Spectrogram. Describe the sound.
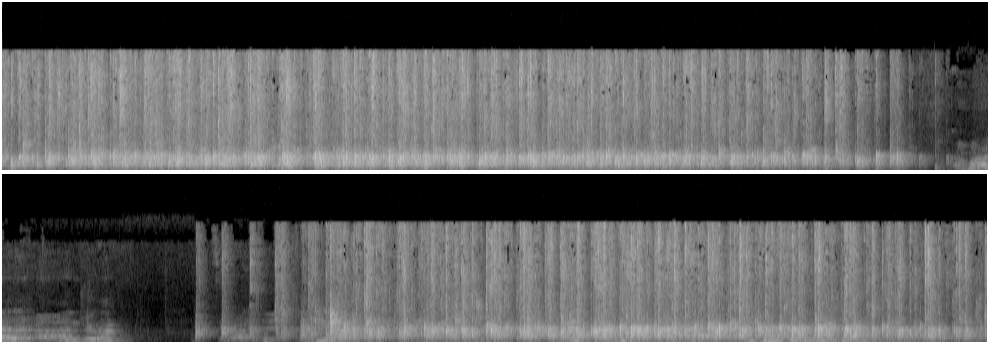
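A crowd bursts into sustained, loud applause for the director of the group, dense rapid clapping that briefly gives way to a voice speaking, then swells again with talking mixed in beneath the clapping.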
